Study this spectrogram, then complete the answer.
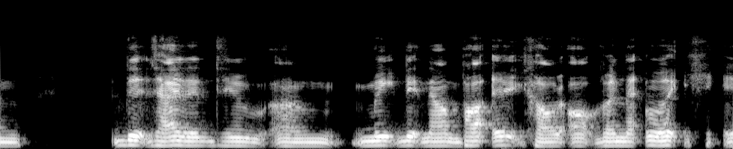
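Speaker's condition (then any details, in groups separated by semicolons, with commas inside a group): Cerebral palsy; present from birth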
